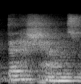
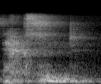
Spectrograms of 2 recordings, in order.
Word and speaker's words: dachshund: So long, cause it makes me blue to hear the word pronounced so wrong. Dash hounds we ain't, it's dachshund.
